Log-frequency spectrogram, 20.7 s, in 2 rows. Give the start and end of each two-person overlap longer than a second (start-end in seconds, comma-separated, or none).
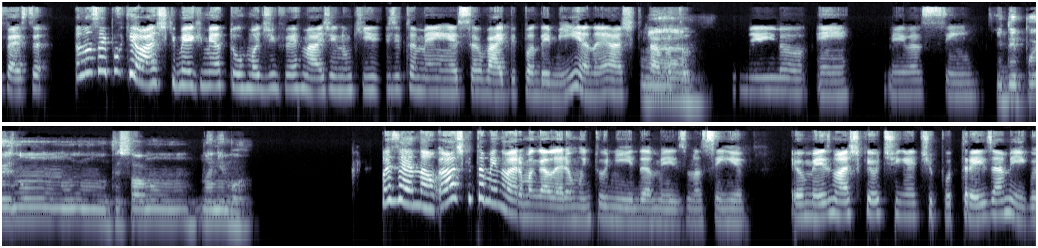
none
